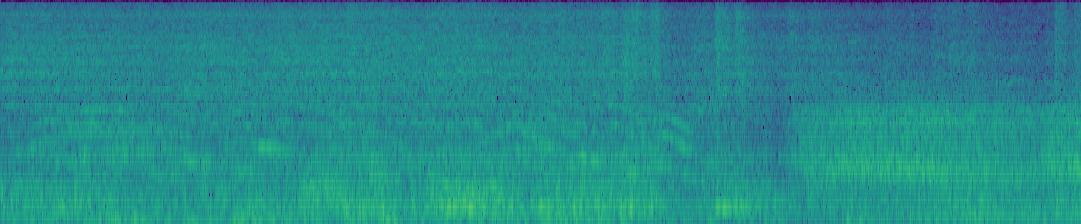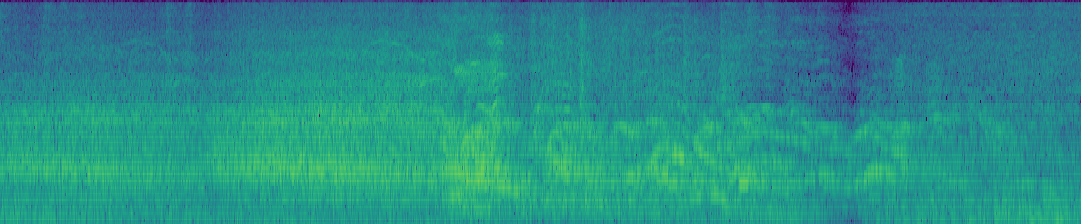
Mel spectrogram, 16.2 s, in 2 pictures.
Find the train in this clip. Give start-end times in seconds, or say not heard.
0.0-16.1.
